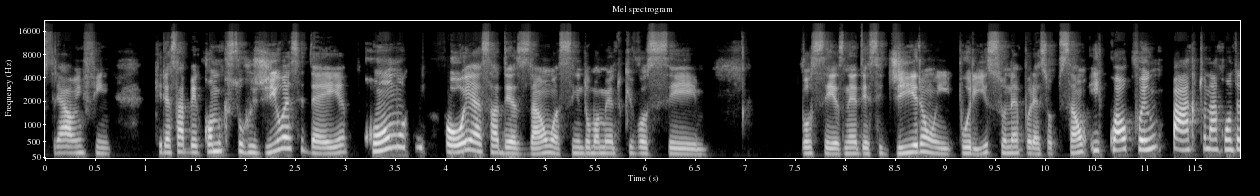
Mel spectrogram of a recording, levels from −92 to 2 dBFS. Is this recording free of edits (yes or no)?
no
